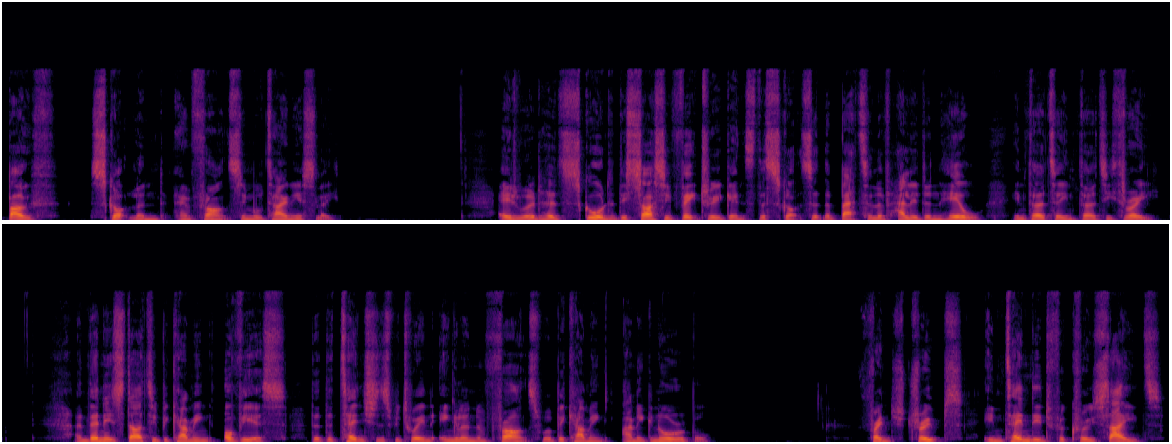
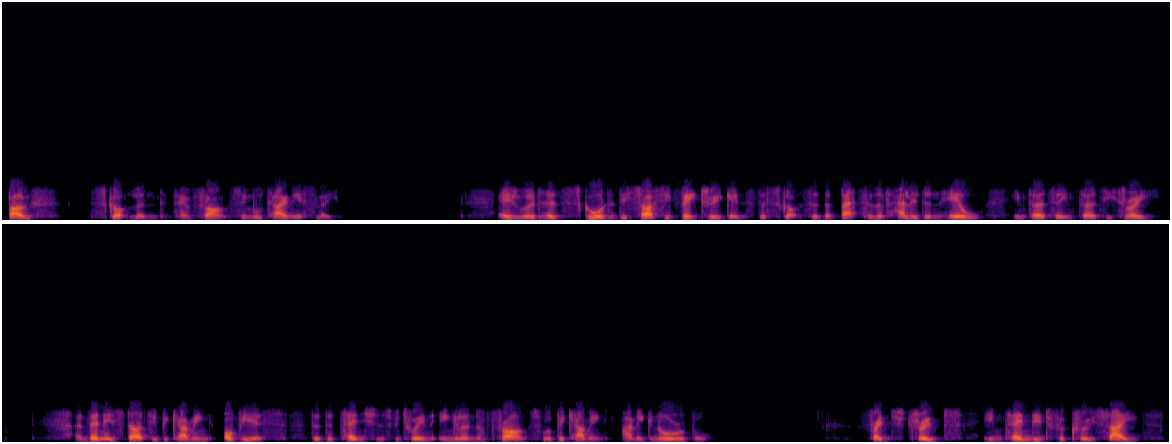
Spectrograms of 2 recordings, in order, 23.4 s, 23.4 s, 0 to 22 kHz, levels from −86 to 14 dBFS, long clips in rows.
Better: first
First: none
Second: phone-call audio

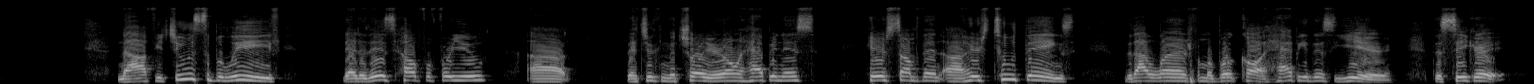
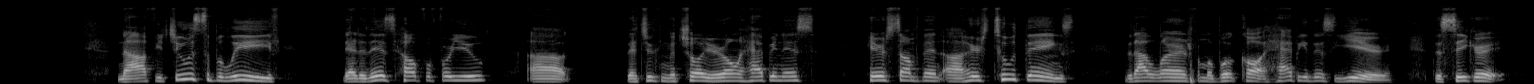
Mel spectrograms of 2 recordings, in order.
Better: second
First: distortion; slight; 10 dB below the speech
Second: none

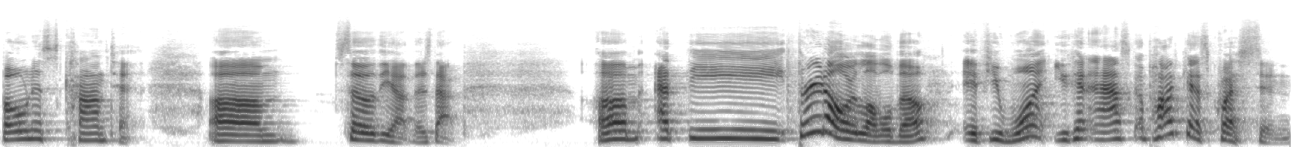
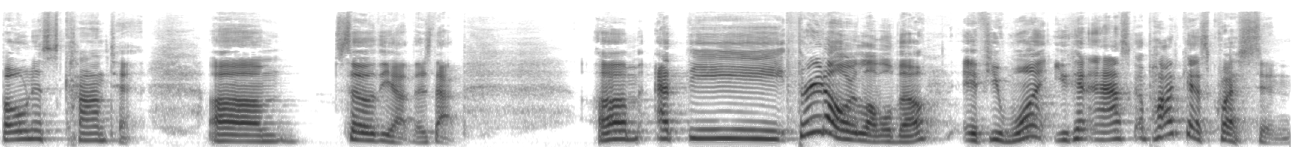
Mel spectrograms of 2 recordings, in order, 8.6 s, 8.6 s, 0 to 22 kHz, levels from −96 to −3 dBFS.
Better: second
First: muffled; slightly; fading above 3.5 kHz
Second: none

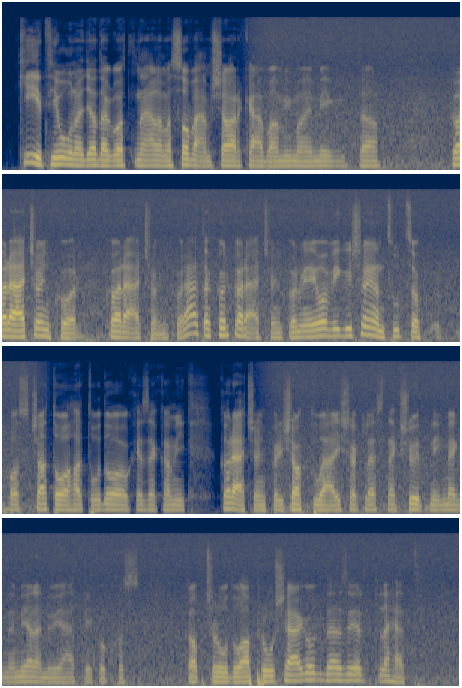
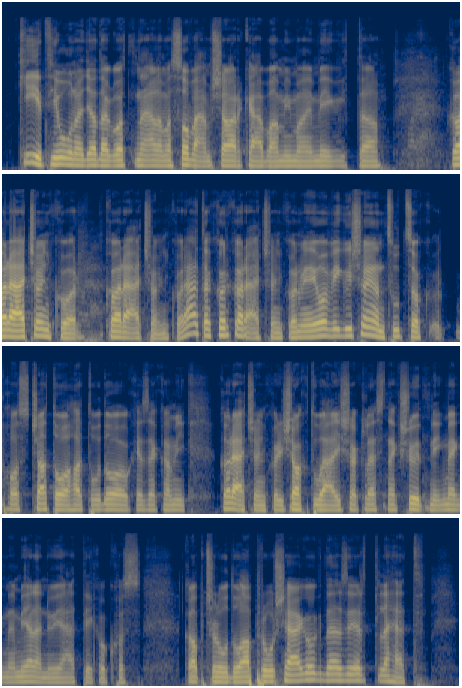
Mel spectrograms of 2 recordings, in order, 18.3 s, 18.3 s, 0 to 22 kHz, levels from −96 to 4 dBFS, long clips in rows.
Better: second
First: hiss; noticeable; from 2.5 to 9.5 s and from 12 s on; 20 dB below the speech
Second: none

